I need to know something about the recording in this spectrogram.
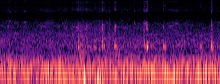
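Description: Underwater noise picked up by a submerged camera: a steady low rumble with short, irregular clicks scattered through it.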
